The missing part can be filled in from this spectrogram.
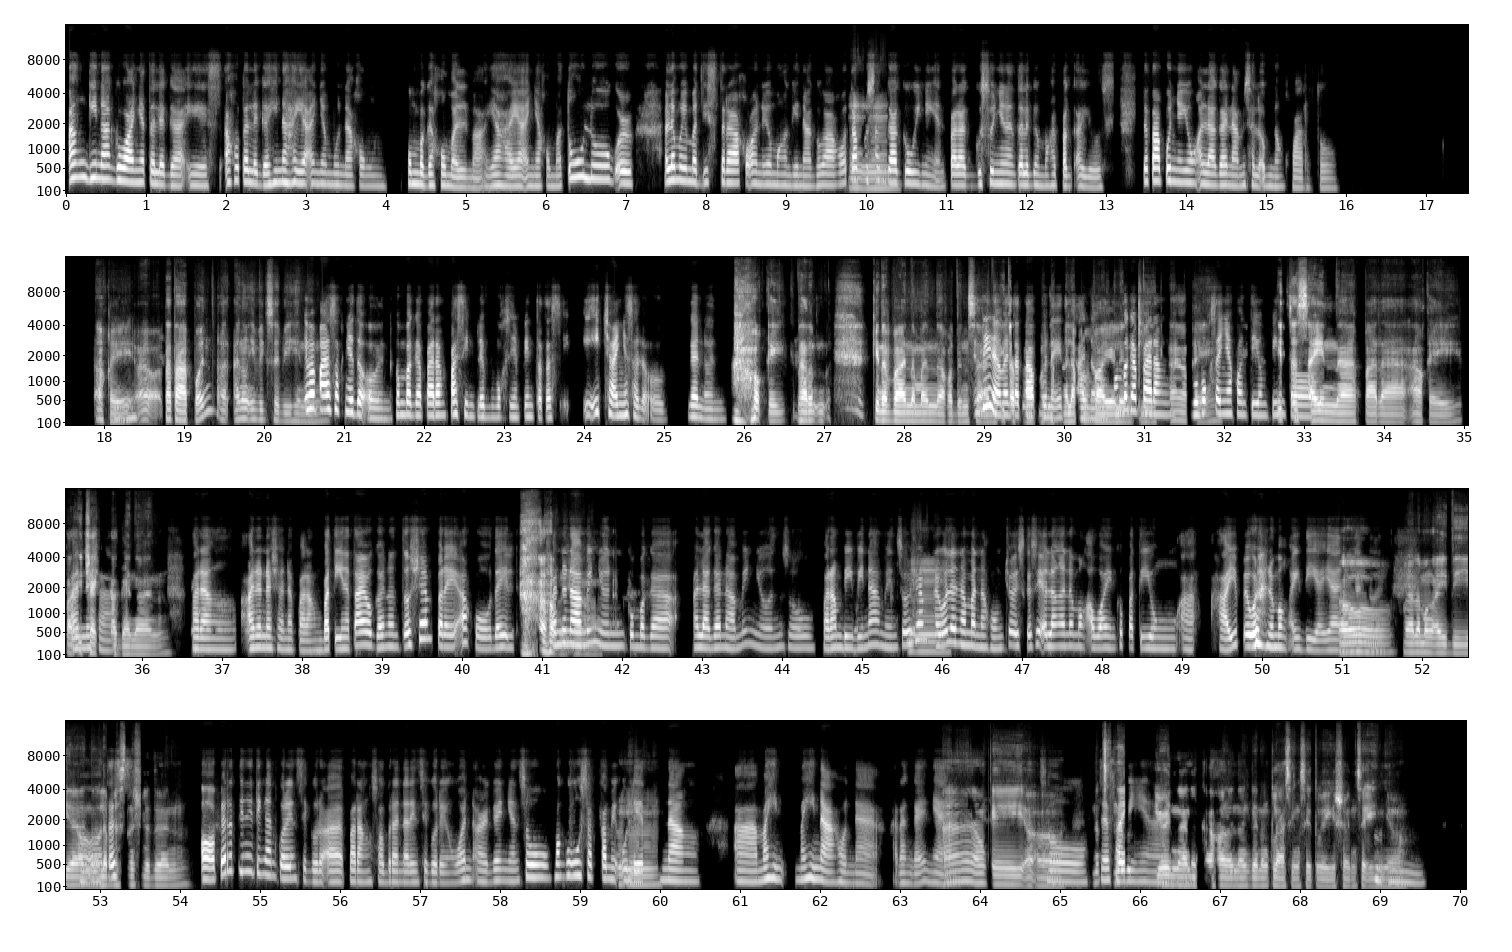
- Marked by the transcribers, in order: dog barking; laughing while speaking: "Okey"; other background noise; unintelligible speech
- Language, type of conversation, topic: Filipino, podcast, Paano ninyo pinapangalagaan ang relasyon ninyong mag-asawa?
